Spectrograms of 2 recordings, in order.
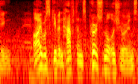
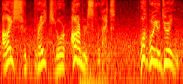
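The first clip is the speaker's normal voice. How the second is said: angry scolding; 7 semitones higher than usual. Acted. Lord rebukes his ally for revealing the plan, angry scolding. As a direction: scold an ally who has crossed you.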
